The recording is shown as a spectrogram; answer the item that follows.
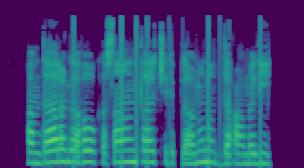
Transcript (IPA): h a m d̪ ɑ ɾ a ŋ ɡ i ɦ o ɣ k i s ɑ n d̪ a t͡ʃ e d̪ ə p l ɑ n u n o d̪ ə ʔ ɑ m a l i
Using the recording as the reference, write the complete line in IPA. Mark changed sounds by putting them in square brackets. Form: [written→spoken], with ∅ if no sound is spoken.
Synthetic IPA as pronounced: h a m d̪ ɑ ɾ a ŋ ɡ [i→a] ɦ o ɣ k [i→a] s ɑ n [d̪→t̪] a t͡ʃ e d̪ ə p l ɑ n u n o d̪ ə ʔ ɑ m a l i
